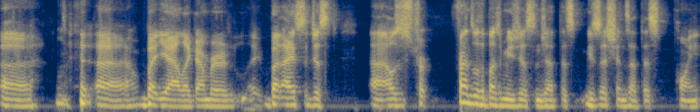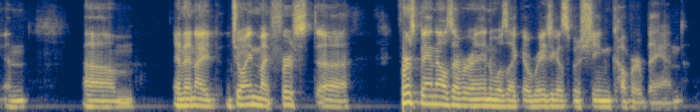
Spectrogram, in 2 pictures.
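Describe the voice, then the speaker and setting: With a Midwestern American accent, a man talks at a fairly quick pace and a medium pitch, his tone bright and sharp and his pitch varying in an ordinary way. The recording is dry and close with no echo, over a silent background. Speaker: guitarist and professor. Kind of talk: casual chat. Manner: halting, many fillers.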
